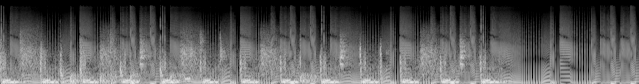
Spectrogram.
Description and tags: InTro HoUSe ACIDRIYTHM
breakbeat, acid, drumloops, hardcore, rythms, sliced, processed, electro, glitch, experimental, idm, drums, electronica, extreme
